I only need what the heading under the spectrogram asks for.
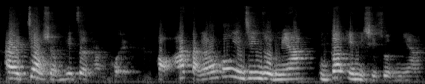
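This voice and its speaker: A woman with a Taiwanese accent speaks as a teacher, explaining things in an informal, animated way. Her voice sits fairly high, and the recording is roomy and echoing. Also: quick pace. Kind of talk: informal lecture, explaining song lyrics. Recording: roomy, echoing online-class audio.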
